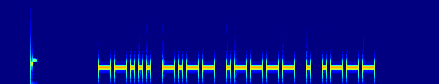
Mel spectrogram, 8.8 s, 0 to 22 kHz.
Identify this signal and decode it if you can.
Morse code, heard as a keyed tone, about 15 wpm, 700 Hz. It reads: 7Y1EJ
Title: Code Groups - 5 Letter:Numbers - 15wpm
